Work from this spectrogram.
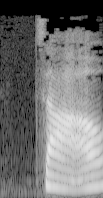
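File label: "zao3", Mandarin Chinese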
